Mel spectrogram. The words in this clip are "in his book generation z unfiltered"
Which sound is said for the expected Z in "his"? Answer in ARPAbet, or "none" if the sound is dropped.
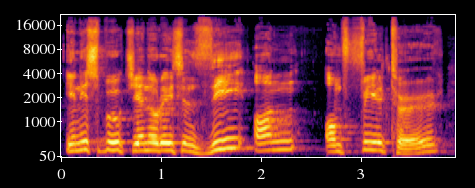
S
